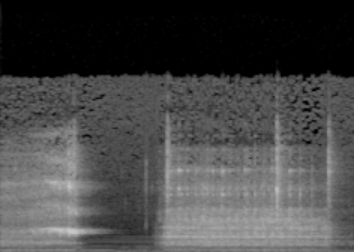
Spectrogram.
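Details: Timken bearing friction test on fresh bearing run with a competitor OEM power steering fluid: steady high-pitched squeal under load cuts off, returns as harsh screech and metal rubbing as film breaks down, smoking, producing metal shavings; boundary lubrication failure.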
